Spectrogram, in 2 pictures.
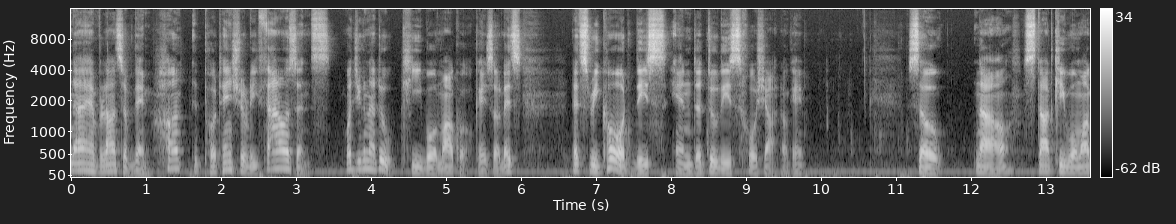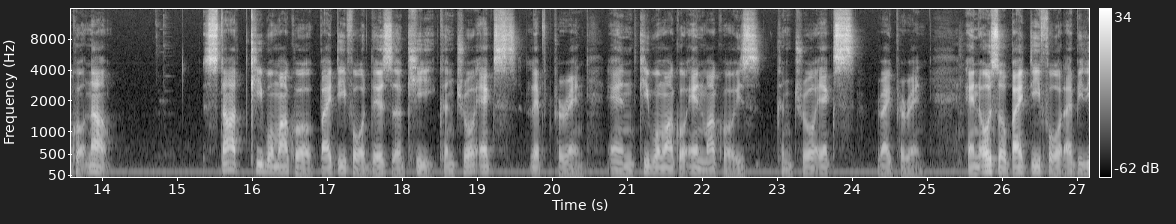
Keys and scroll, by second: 0.0-1.6 typing, 4.2 scroll up 3, 4.8-5.9 scroll up 21, 7.7 scroll up 3, 7.8-11.8 typing.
